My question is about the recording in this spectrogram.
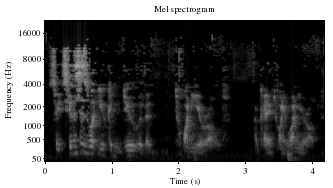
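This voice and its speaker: Appearing as a podcast guest, a fifty-something man from Brooklyn who grew up speaking Spanish recounts his life in a relaxed, self-mocking interview. He talks a little fast in a low voice with big pitch swings, chatting freely with fillers and false starts over poor audio.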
